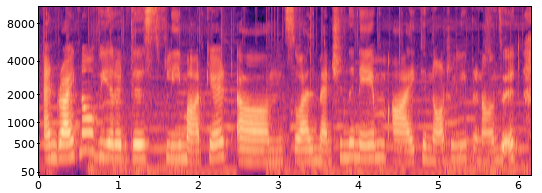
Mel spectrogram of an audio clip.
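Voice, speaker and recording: Young woman from india vlogging her trip, chatty, lots of ums, soft music behind. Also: a little high, moderate pace. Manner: chatty, with frequent ums and uhs. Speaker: travel vlogger. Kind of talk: casual travel vlog narration.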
